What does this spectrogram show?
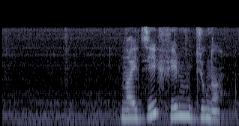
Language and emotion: Russian, neutral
